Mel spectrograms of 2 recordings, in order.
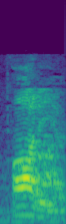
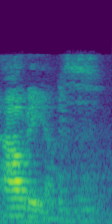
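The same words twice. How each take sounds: First: The first vowel is an 'aw' sound. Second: The first vowel is an 'ow' sound. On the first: The speaker calls it right. "Like A W" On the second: The speaker calls it wrong. "not audience. That's a car, Audi"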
